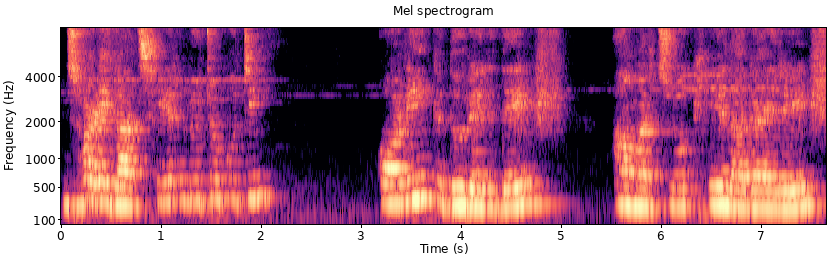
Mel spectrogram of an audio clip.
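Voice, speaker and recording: A woman reciting a poem expressively, with theatrical, measured, lilting phrasing. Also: high-pitched, dark tone. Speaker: poetry reciter. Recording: echoey room, distant muffled mic.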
